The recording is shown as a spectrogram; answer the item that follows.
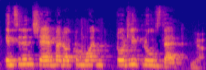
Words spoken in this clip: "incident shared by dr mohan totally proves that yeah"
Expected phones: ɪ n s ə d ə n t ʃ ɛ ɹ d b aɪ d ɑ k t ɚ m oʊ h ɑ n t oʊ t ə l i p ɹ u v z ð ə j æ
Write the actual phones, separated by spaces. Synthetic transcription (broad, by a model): ɪ n s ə d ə n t ʃ ɛ ɹ d b aɪ d ɑ k t ɚ m oʊ h ɑ n t oʊ t ə l i p ɹ u v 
